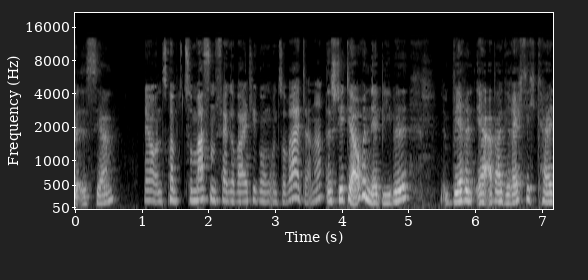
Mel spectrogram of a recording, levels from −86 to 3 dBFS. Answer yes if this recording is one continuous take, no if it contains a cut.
no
